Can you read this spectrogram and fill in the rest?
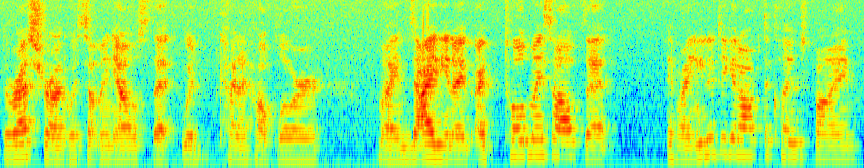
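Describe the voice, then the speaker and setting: A woman with a hoarse, raspy voice giving a candid, rambling video diary update, full of fillers. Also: mid-range voice, fairly even intonation, moderate pace, pushed and bright, reverberant, slight background noise, low-quality recording. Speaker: vlogger.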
